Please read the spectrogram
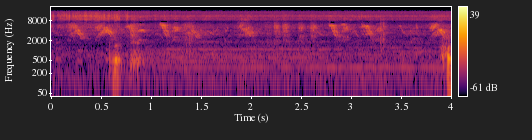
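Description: Large bumblebee buzzing in flight: a steady low hum that starts about a second in.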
